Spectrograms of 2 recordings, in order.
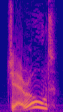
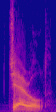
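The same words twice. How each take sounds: First: It is said with question intonation. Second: It is said flatly, like a statement. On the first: "with. ... it sounds like a question" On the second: "without the question mark"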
